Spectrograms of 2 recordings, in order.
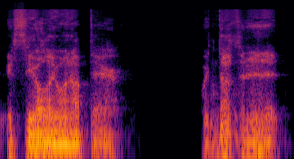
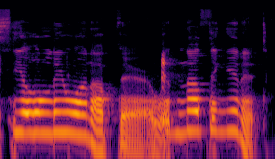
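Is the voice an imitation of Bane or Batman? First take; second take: Batman; Bane. First: It is said in a Batman impression. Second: It is said in a Bane impression.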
